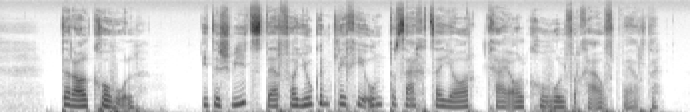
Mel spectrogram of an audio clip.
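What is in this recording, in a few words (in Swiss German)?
"de Alkohool", Swiss German; Wortschatz Kapitel 8; Kapitel 8 Zusatzwortschatz 2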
